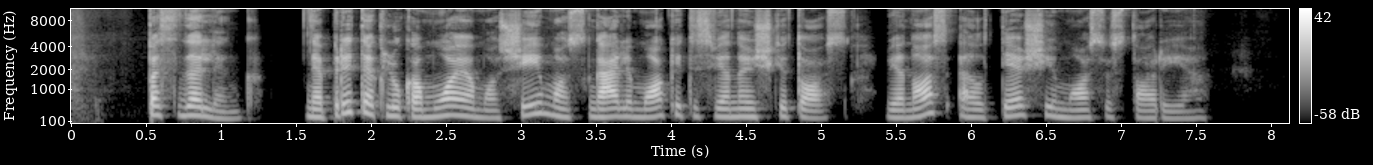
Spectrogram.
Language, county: Lithuanian, Utena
